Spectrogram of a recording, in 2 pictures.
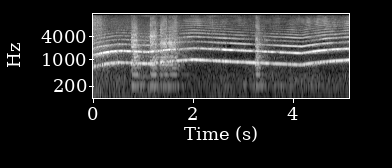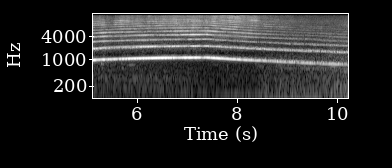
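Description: A fire ladder truck's Federal Signal Q mechanical siren winds slowly up and down in long pitch glides as the truck passes. Short air-horn blasts sound about a second in and again about three seconds in.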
